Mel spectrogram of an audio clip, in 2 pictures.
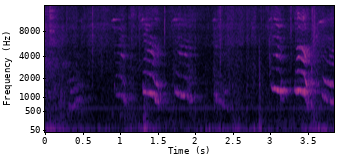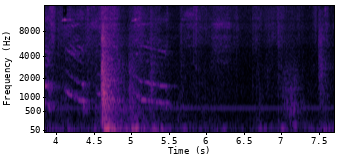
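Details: Six-sibling Siberian Husky puppies, born 30 January 2020 at a breeder's in Hamamatsu, Japan, whimper and yip in overlapping, rising squeals while jostling to nurse, one late pup climbing over the others' heads.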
